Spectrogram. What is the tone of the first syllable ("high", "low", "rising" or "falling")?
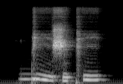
falling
